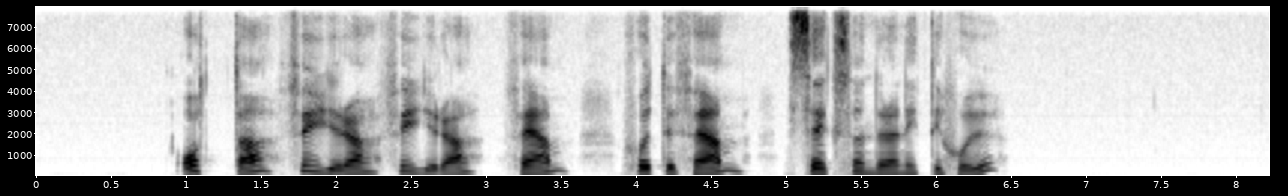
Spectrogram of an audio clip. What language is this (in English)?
Swedish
